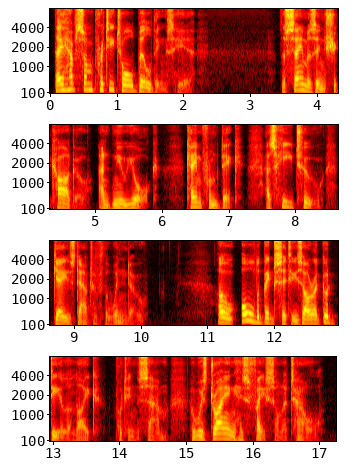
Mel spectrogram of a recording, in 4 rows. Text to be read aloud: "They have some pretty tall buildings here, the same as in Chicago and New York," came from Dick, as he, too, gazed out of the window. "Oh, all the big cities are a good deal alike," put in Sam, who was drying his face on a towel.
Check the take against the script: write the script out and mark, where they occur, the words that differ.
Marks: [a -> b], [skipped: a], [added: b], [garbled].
"They have some pretty tall buildings here, the same as in Chicago and New York," came from Dick, as he, too, gazed out of the window. "Oh, all the big cities are a good deal alike," put in Sam, who was drying his face on a towel.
